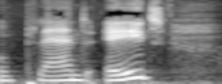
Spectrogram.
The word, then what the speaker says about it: Plant Age: Ja, wir haben Plant Age sogar gegründet und Plant Age steht für Pflanzenzeitalter, also Plant Age, und gleichzeitig auf dem deutschen Plantage ausgesprochen steht dafür eine landwirtschaftlich genutzte Fläche.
